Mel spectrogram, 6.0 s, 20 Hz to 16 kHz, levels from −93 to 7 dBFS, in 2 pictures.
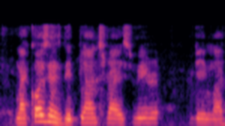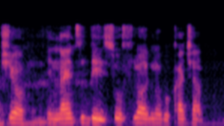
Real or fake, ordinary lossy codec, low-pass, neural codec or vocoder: fake; none; 7.2 kHz; codec, 16 kHz, 4 kbps, FreqCodec, smaller model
